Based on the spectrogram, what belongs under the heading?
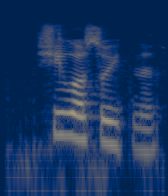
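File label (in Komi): "силосуйтны", Komi, female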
